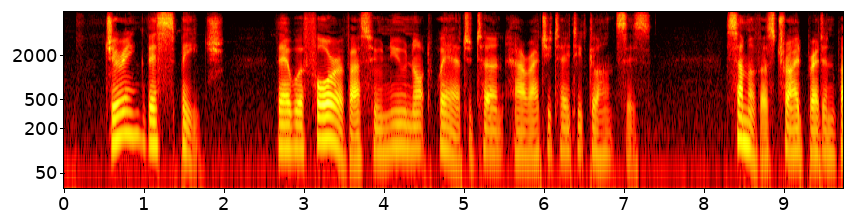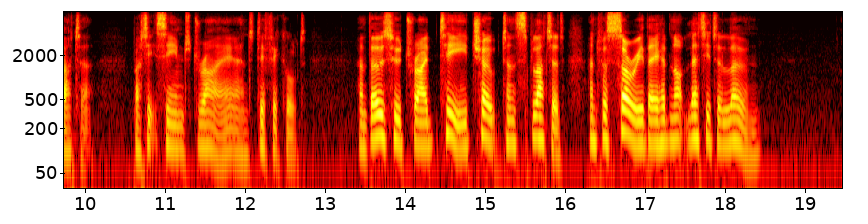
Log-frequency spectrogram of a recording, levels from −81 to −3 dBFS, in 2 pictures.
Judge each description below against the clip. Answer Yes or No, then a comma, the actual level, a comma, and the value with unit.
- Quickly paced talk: No, average, 145 wpm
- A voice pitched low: Yes, low, 115 Hz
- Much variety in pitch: Yes, wide, 6.0 semitones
